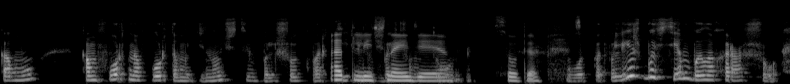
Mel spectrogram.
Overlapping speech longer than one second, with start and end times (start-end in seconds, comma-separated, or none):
3.3-4.6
